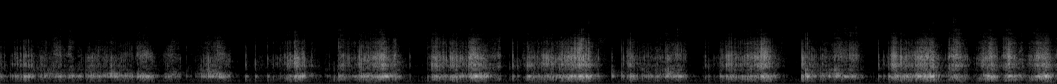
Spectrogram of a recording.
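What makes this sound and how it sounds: Long pink-painted nails and fingertips scratch and tap the lid of a small, closed, hollow black gift box with an embossed, textured paper-covered cardboard surface and a gold logo. Bursts of dry, rasping scratching come and go in uneven waves, carried over a steady, hollow midrange tone from the box. Light taps dot the scratching, with little low end and no ringing tail.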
